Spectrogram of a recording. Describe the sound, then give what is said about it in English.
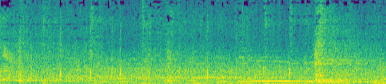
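Applause from an audience at a live stand-up comedy show in Los Angeles: a dense, steady wash of clapping and crowd noise with a voice talking over it. “Can I get a nice round of applause for my twin brother”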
